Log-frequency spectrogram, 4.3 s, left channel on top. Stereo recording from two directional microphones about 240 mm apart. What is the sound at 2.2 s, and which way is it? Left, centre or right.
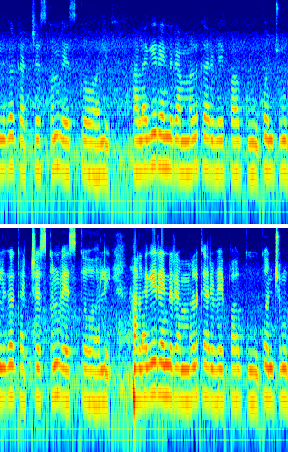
Speech, right.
